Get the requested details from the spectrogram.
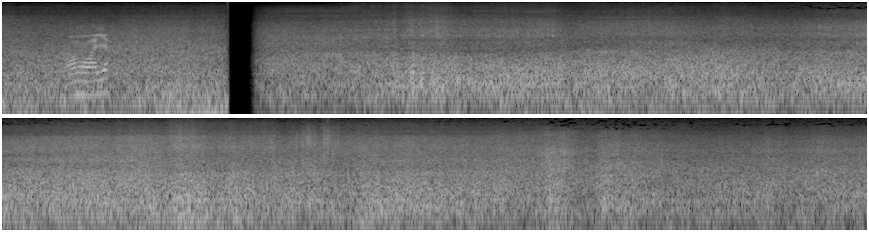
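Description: Sea surf crashes and washes over rocks.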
